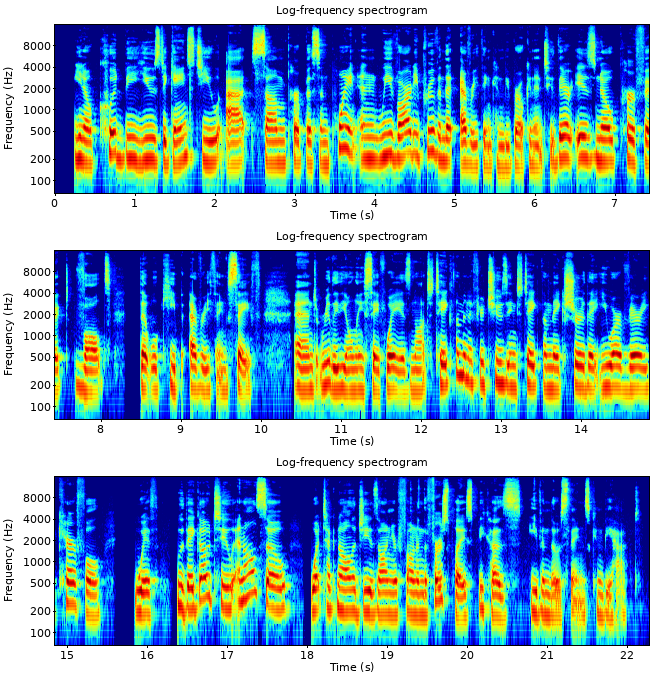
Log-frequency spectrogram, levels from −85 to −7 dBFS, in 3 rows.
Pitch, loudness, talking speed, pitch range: 190 Hz, -19 LUFS, 220 wpm, 175-210 Hz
